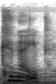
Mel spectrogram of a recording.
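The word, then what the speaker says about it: Kneipp: curcione and i'm the key account manager at canipe yup that's how you pronounce it connipe this year we're celebrating our 130th birthday and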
